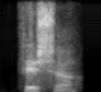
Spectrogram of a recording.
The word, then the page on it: fisher: Indian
